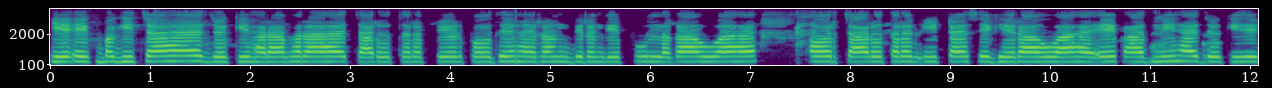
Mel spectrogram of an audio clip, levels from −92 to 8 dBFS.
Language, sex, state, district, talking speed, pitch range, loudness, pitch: Hindi, female, Bihar, Purnia, 155 wpm, 250-260 Hz, -14 LUFS, 255 Hz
